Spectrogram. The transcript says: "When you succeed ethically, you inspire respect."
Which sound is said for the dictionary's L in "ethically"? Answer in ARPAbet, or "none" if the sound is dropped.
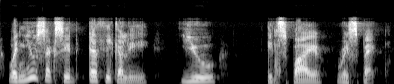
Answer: L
